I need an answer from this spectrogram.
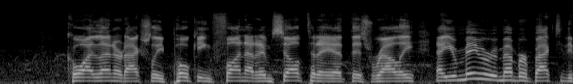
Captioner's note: cheers and Applause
